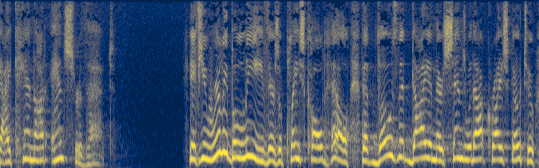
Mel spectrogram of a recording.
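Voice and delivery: ordinary talk, nothing marked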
